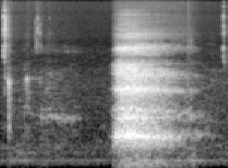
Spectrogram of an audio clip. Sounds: Sigh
